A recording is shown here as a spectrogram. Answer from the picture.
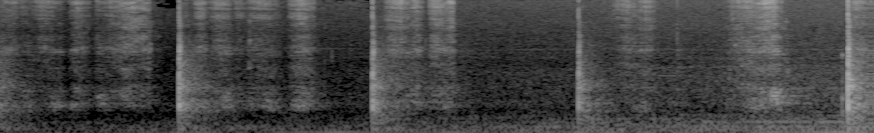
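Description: A pen writing on the glass of an interactive display board: faint scratching strokes, with three light taps about a second apart.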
